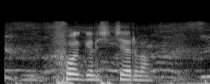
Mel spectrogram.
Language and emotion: Russian, neutral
